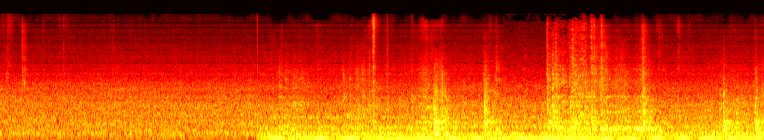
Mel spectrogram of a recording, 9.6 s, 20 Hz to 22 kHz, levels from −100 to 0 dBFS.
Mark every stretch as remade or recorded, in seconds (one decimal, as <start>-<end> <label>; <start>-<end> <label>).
0.0-6.3 remade; 6.3-7.4 recorded; 7.4-9.6 remade

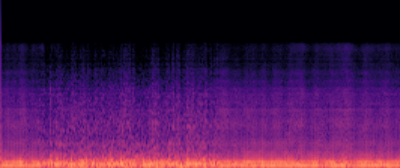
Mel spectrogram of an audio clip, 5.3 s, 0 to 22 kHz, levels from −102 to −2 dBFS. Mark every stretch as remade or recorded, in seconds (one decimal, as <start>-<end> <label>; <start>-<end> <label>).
0.0-0.5 remade; 0.5-2.9 recorded; 2.9-5.3 remade

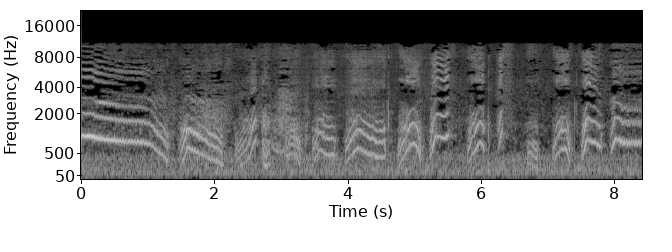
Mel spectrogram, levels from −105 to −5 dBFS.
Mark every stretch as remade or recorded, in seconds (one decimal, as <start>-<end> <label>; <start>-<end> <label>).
0.0-3.2 recorded; 3.2-5.2 remade; 5.2-8.4 recorded

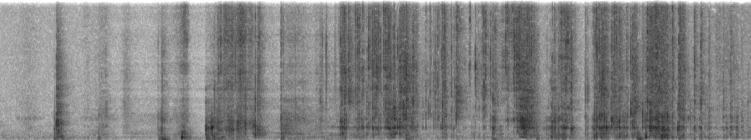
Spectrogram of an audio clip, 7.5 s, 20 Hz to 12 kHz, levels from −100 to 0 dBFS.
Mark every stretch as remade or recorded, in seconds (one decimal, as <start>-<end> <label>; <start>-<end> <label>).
0.0-1.1 recorded; 1.1-3.4 remade; 3.4-7.5 recorded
